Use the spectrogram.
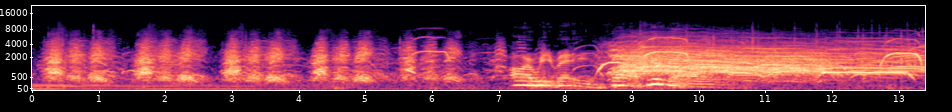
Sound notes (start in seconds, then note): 9.3 crowd cheering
